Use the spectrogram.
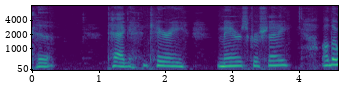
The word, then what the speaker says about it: Mares: I would like to tag Terri Mare's Crochet, although when she says it, it sounds like a D, but it's written with a R.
